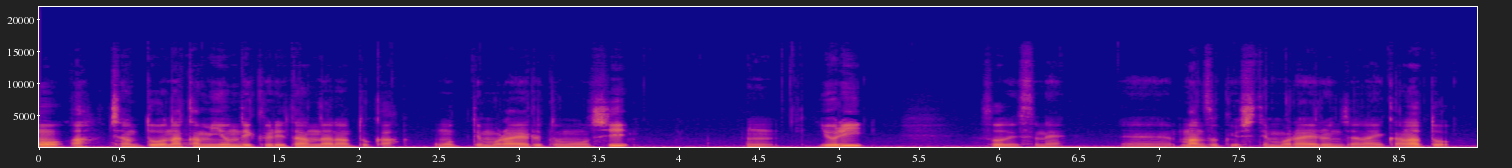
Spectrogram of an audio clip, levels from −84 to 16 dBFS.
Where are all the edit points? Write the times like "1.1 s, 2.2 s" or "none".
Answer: none

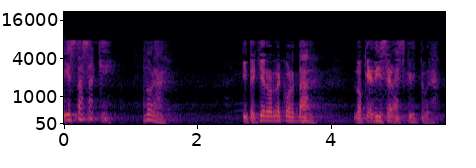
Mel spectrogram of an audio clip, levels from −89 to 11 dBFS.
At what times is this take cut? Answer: 1.2 s

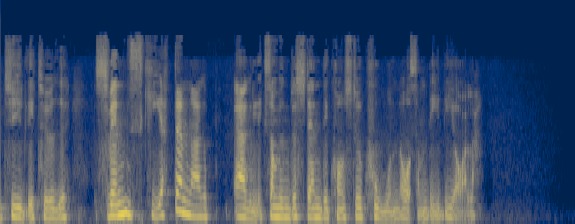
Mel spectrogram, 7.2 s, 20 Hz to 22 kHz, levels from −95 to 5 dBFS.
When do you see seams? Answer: 5.1 s

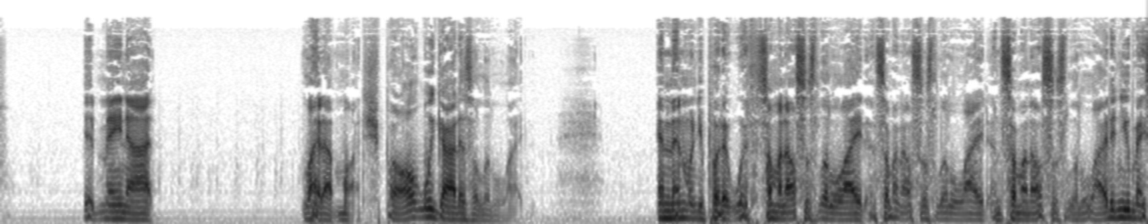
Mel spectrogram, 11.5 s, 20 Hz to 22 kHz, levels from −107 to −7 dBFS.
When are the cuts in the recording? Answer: none

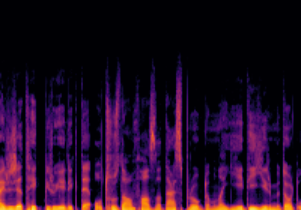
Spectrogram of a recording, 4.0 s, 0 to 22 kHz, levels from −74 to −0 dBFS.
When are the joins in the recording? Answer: none

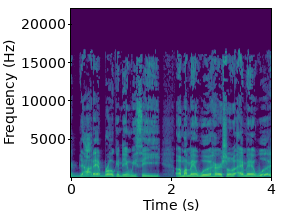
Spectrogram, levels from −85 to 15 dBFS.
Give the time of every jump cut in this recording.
none

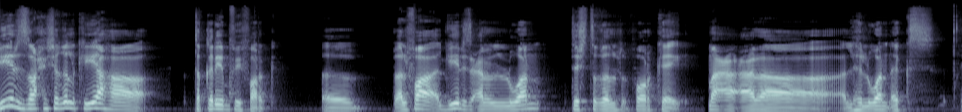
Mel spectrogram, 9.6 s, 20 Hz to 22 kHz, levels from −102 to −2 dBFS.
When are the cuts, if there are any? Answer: 2.3 s, 4.4 s, 7.1 s

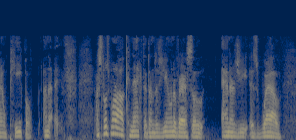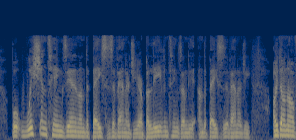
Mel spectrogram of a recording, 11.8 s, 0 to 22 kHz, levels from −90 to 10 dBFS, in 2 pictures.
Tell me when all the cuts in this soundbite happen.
none

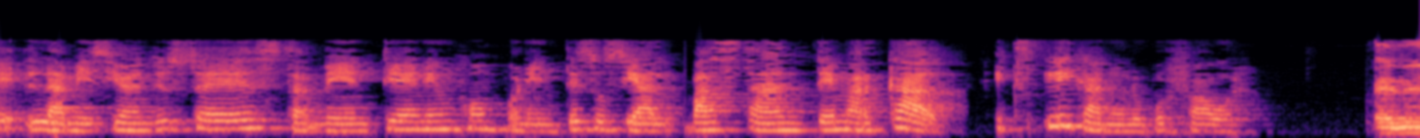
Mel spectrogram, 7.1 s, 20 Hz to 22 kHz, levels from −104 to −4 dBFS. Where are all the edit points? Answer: none

